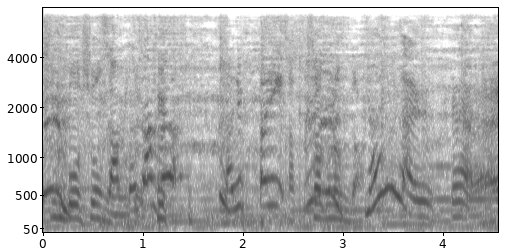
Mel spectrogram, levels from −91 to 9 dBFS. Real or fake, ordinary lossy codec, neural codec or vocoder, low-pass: fake; none; codec, 16 kHz, 16 kbps, FreqCodec, smaller model; 7.2 kHz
